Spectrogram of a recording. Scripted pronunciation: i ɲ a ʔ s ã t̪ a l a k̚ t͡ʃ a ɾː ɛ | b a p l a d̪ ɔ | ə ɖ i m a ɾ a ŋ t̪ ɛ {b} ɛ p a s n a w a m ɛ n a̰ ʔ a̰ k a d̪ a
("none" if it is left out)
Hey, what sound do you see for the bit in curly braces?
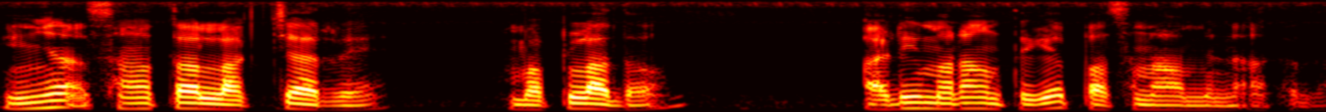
ɡ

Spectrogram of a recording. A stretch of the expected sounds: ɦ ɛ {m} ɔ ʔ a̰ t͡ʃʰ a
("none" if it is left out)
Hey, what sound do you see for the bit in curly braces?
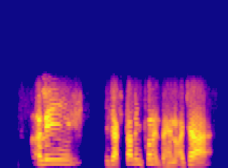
n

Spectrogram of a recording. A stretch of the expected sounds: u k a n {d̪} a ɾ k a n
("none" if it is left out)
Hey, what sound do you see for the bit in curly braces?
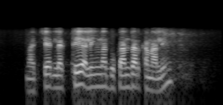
d̪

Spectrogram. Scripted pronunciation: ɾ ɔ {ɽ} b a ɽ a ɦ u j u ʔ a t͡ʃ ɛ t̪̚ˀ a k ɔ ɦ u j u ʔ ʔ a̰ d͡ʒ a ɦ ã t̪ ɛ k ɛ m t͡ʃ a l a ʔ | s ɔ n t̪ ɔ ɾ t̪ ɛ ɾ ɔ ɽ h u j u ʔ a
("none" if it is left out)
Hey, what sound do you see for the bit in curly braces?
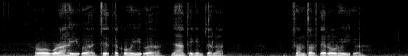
ɽ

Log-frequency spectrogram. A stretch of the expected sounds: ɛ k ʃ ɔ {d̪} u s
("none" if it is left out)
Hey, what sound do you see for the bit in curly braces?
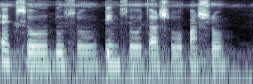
d̪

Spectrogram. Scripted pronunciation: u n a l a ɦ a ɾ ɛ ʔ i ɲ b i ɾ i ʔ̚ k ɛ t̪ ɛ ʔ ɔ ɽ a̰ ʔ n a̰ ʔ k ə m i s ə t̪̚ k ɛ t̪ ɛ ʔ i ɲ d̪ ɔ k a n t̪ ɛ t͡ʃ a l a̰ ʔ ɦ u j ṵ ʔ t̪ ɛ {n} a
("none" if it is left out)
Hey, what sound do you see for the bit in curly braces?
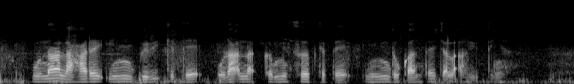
ɲ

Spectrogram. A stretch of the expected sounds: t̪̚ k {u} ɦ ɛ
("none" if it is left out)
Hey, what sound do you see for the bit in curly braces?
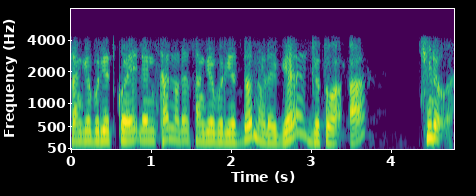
ɔ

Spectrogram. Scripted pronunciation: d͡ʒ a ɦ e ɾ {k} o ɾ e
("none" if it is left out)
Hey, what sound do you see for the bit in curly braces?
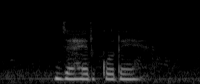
k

